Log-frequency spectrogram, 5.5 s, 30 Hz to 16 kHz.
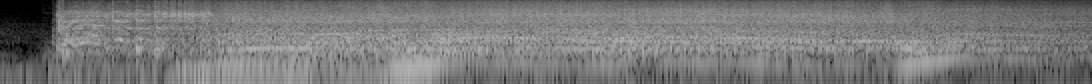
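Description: A 3.2-litre, 215-horsepower car engine roars loudly and close, revving repeatedly with rising and falling pitch sweeps over a steady rumble.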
